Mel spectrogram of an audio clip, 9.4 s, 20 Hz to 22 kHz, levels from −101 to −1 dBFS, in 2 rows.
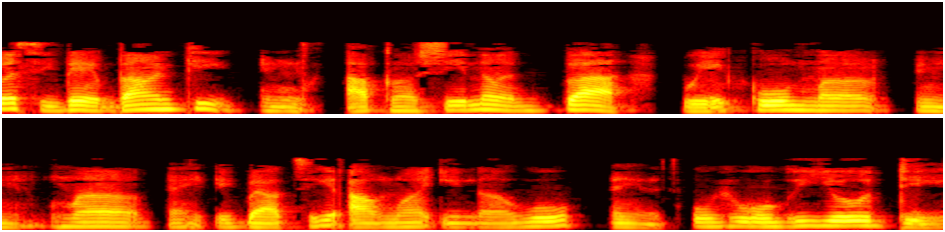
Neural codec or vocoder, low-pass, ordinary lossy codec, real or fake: codec, 16 kHz, 1 kbps, FunCodec, trained on LibriTTS, 50 frames a second; 7.2 kHz; MP3, 24 kbps; fake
